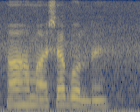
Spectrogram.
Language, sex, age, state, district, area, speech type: Urdu, female, 45-60, Bihar, Gaya, urban, spontaneous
